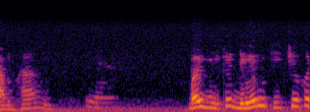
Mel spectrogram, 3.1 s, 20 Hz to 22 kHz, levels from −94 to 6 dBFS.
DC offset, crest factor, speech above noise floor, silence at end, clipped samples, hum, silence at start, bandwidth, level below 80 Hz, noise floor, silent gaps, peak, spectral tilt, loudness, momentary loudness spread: 0.3%; 18 dB; 23 dB; 0 s; under 0.1%; none; 0 s; 10.5 kHz; -54 dBFS; -51 dBFS; none; -12 dBFS; -9 dB/octave; -28 LUFS; 22 LU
